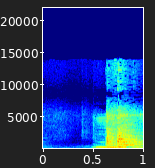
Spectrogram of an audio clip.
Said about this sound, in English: Jesus. I just knocked over a can of Arizona tea on the floor.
